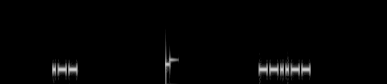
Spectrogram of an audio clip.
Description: Morse code, heard as a keyed tone, about 43 wpm, 700 Hz. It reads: W ,
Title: Single Character (Letter:Number:Punctuation:Prosign) Alt 45wpm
